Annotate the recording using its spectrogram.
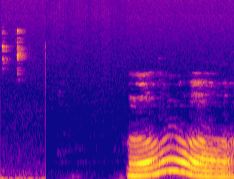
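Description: A couple of faint clicks at the start. About a second later a man gives a drawn-out wordless vocal sound, like a hum, that rises and then falls in pitch over about a second.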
